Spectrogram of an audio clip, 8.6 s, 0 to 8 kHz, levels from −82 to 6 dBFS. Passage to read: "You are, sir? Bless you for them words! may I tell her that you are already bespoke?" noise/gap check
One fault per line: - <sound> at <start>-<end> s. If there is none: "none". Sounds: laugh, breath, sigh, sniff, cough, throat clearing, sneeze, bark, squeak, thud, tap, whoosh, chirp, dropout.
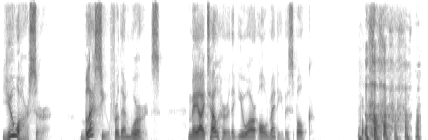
- laugh at 7.1-8.4 s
